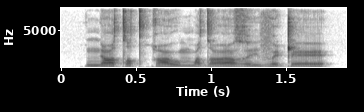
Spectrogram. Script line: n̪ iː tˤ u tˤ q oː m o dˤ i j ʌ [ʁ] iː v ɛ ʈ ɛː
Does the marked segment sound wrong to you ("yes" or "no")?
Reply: no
